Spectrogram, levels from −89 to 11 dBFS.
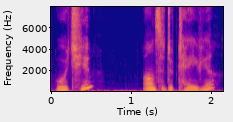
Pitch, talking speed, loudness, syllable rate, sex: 195 Hz, 110 wpm, -18 LUFS, 6.4 syllables/s, female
